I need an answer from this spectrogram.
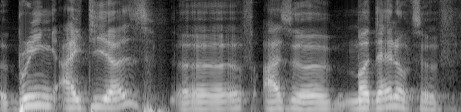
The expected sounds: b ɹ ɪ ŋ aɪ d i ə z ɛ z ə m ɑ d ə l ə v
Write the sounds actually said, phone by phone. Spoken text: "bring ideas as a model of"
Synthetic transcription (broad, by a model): b ɹ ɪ ŋ aɪ d i ə z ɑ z ə m ɑ d ə l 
